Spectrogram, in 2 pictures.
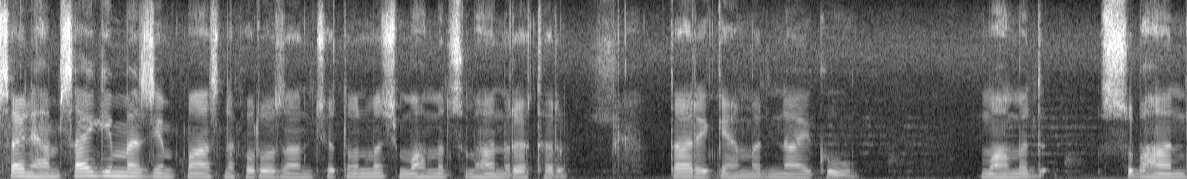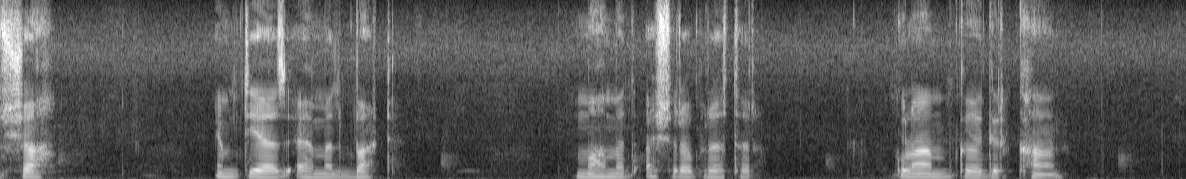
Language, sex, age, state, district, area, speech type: Kashmiri, male, 45-60, Jammu and Kashmir, Baramulla, rural, spontaneous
